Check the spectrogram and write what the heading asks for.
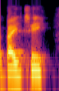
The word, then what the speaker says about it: Beattie: First of all, I'd like to welcome Councillor Beattie, as in Haiti.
